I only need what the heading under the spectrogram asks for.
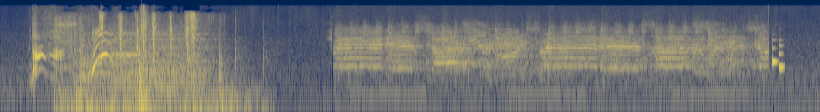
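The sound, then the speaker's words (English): A phone ringtone plays a bright electronic melody, repeating its short phrase three times at steady volume, after a burst of loud clattering and thumping. “My ringtone.”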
